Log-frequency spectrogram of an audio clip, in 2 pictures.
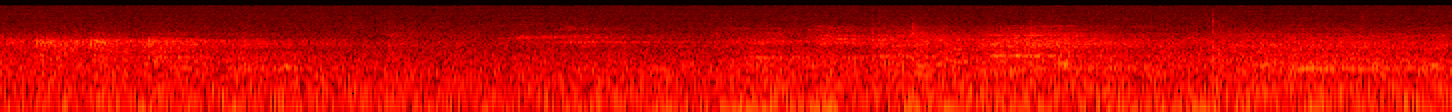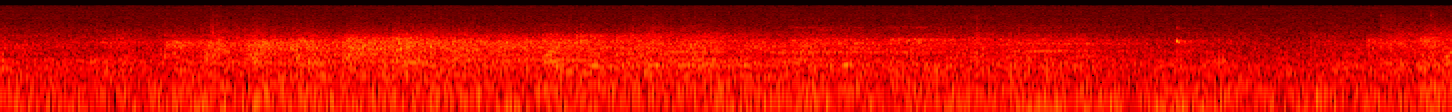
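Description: Rackets hit a shuttlecock with sharp pops.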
